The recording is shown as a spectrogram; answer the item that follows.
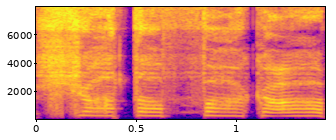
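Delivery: emotional, heated outburst, very high-pitched and very slow. Retelling a movie line said before the speaker gets punched: imitating Mark's emotional line. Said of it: "delivered with a little bit more emotion".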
